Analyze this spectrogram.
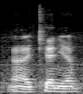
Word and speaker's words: Kenya: Kenya is how you pronounce the country's name.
